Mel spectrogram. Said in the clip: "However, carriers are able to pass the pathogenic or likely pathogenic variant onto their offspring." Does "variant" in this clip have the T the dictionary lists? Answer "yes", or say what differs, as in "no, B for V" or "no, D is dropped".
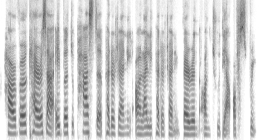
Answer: no, T is dropped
